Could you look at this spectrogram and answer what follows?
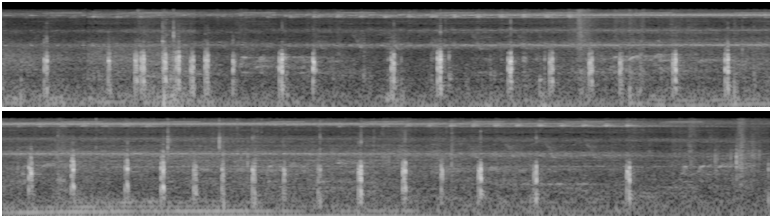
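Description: Broody hen sitting on eggs, giving short soft clucks over and over, about one or two a second, over a steady high-pitched background whine.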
